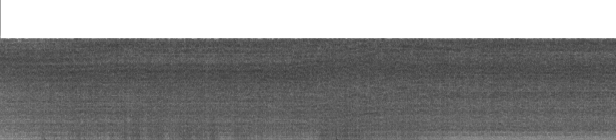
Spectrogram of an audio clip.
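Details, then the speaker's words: Tesla coil left unbalanced after a capacitor plate was added on top; timing is off with the spark gap set too close, giving a loud screeching, hissing discharge at the spark gap with hum and crackling pops. "so right now this is I believe up too close so you can hear it screeching over here at the spark gap"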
